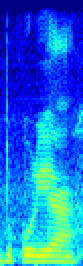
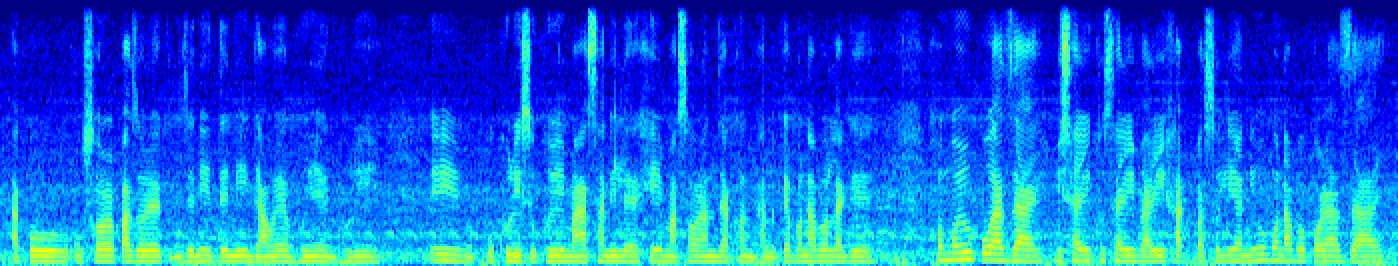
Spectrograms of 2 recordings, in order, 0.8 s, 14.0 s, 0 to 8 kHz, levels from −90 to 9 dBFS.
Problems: none marked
